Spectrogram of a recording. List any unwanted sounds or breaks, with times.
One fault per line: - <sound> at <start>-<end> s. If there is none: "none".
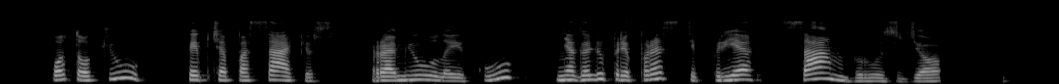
none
